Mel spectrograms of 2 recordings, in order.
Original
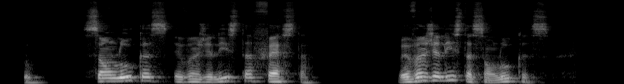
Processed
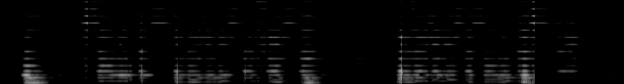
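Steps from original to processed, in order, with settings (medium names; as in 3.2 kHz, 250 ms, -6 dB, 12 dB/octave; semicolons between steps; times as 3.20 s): partials quantised in pitch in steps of 6 st; inverted gate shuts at -22 dBFS, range -28 dB; formant shift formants +6 st; trim +5 dB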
